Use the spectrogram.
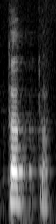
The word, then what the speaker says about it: तत्व: तो पहली बार जब आप उच्चारण करेंगे तो यहां तक तत और फिर आप बोलते हैं नहीं होगा तत्व।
